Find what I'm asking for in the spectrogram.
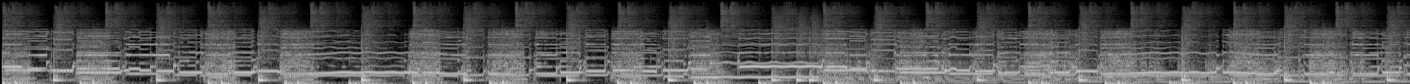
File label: Dist 1x10 Combo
